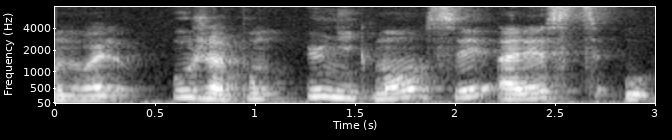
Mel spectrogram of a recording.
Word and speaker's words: Aleste: au Japon uniquement, c'est Alest ou Alesta. Je sais que beaucoup de monde dit Alesta parce que en japonais ça s'écrit Alesta, mais le terme international est Alest.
